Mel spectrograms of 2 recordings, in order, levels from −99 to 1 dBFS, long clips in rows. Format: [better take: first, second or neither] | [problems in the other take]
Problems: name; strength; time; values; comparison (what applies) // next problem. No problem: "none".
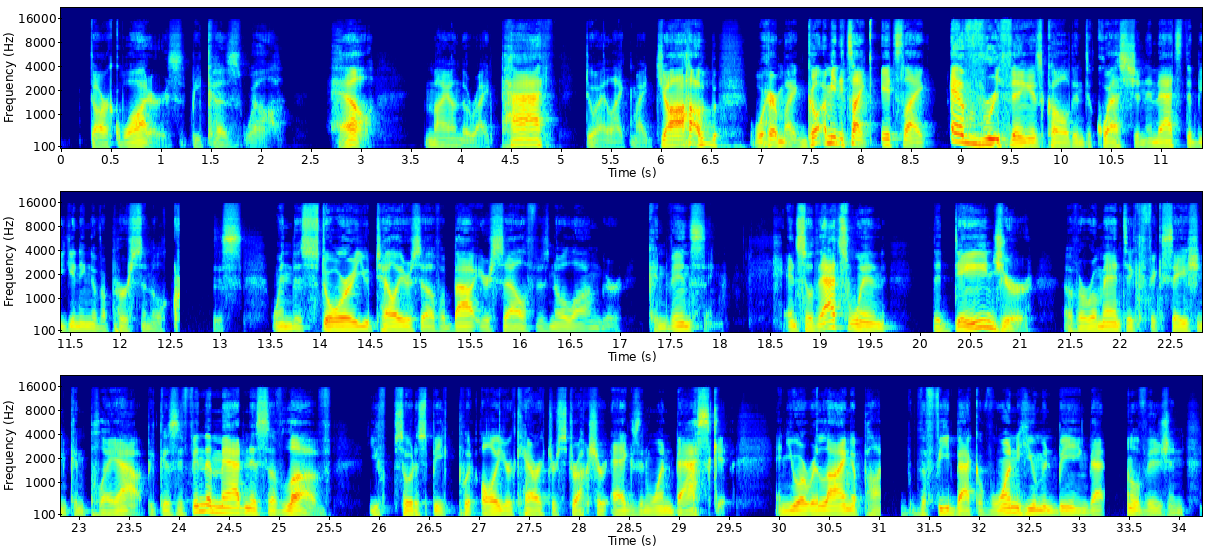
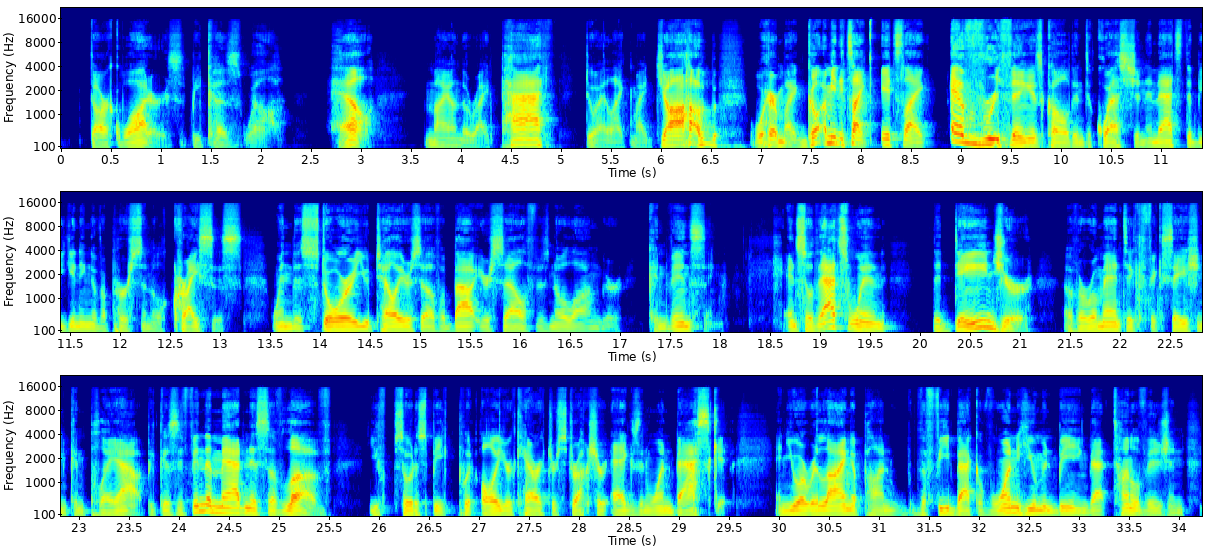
second | audio cutting out; at 13 s, at 31 s and at 33 s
